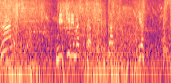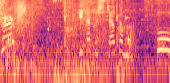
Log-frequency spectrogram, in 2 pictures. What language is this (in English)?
Japanese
